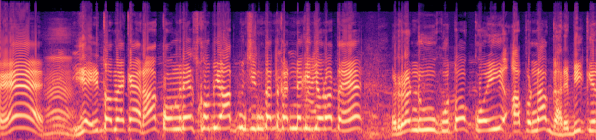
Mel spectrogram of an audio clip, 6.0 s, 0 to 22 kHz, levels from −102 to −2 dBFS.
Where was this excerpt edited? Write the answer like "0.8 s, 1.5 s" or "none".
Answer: 3.8 s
